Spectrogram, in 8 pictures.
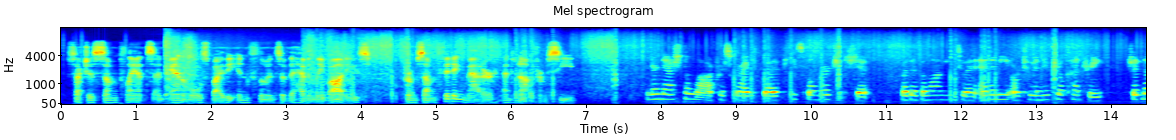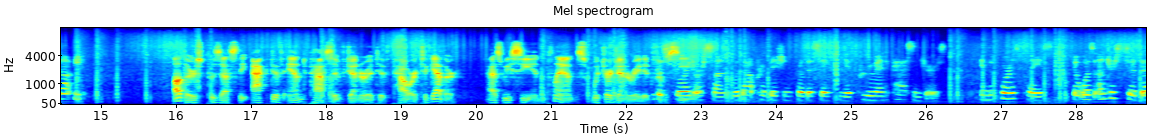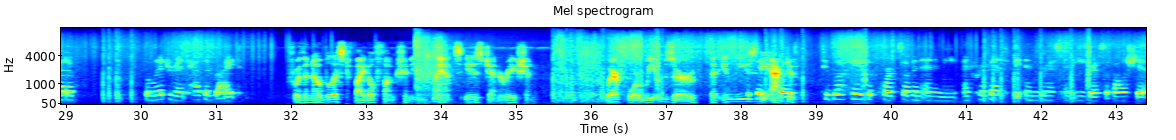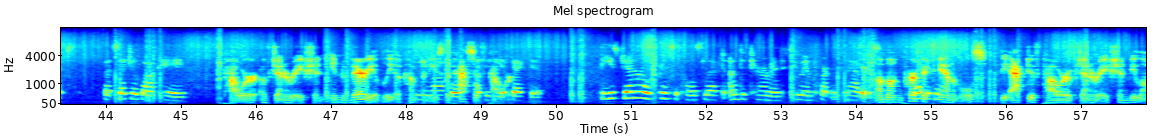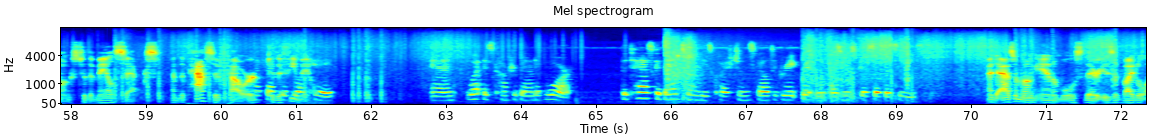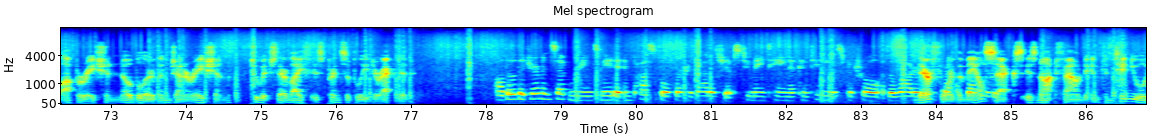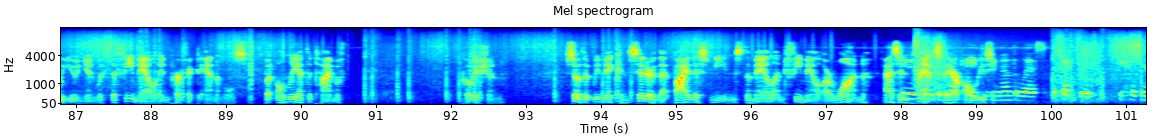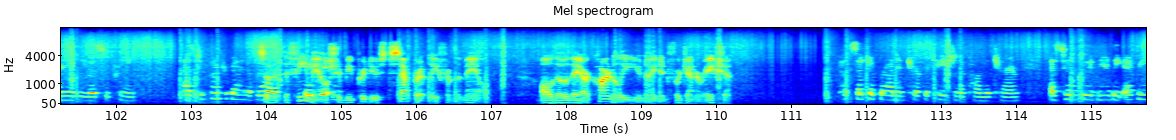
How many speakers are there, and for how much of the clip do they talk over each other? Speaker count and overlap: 2, about 8%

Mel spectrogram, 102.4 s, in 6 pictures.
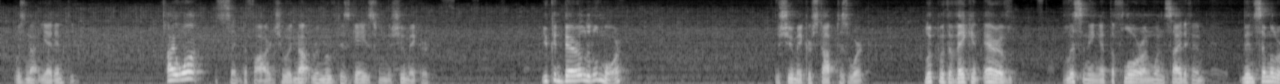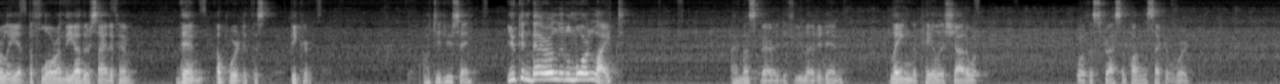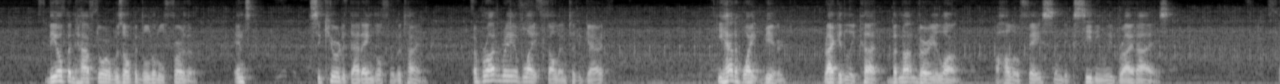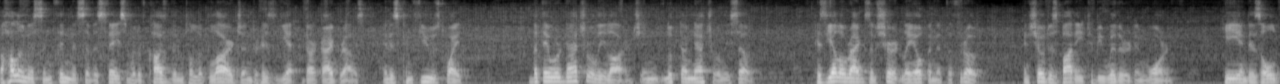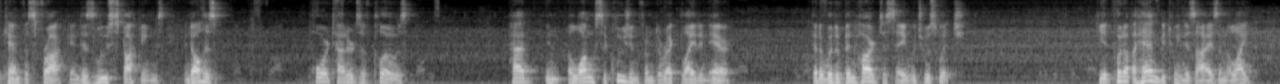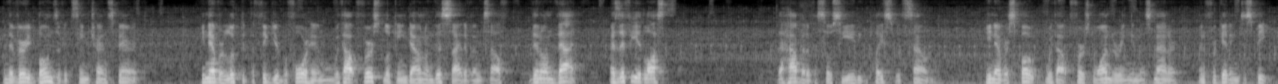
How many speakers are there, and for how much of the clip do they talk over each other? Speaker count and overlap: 1, no overlap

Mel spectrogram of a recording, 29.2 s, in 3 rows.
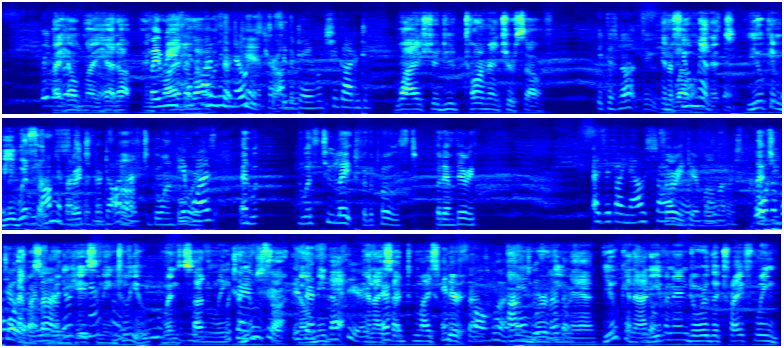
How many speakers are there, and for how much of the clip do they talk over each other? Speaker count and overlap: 4, about 56%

